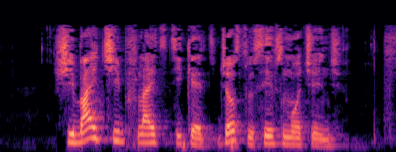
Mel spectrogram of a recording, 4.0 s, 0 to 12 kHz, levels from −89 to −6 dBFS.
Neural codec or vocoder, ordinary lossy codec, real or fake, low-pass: none; MP3, 32 kbps; real; 7.2 kHz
